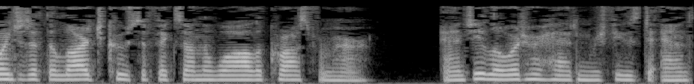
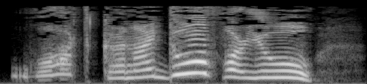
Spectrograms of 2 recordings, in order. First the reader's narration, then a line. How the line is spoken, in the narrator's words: her father was shouting now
